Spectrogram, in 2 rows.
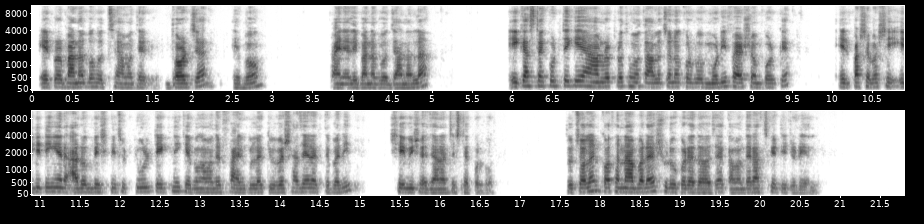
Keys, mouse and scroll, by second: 1.0 click, 1.5-1.9 scroll up 2, 1.9-3.6 shift+middle drag, 3.6 shift+click, 4.2-5.3 shift+middle drag, 5.3-6.3 scroll down 2, 6.3-8.9 middle drag, 8.9 shift+click, 9.4 shift+click, 9.9 click, 11.0 middle click, 12.8 click, 13.8 click, 14.2-21.8 shift+middle drag.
